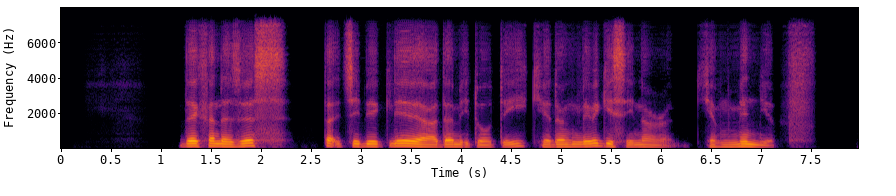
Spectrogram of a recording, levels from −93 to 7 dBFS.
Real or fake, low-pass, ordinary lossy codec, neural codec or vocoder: fake; 7.2 kHz; Opus, 64 kbps; codec, 16 kHz, 0.3 kbps, FocalCodec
